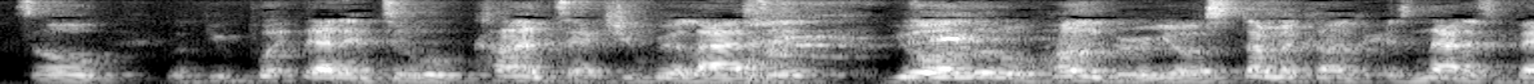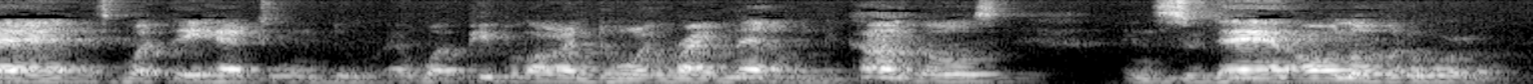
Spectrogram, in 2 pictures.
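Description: A man's voice: mid-range voice, brisk. Man in his thirties, roomy and distant. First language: not Arabic. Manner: conversational, animated, gesturing at a lectern. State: dry mouth from fasting. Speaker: speaker teaching at a mosque. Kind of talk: informal teaching talk. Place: carpeted prayer room indoors. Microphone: far camera. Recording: roomy, distant camera sound with faint hum.

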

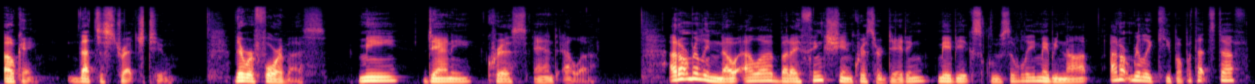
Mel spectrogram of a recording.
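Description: Sheepish young male stoner house-sitter played by a man, horror radio play. Mid-pitched, rambling, apologetic, closely and dryly recorded. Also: big pitch swings, normal speed, darkish tone, no echo, clean studio sound, lightly acted. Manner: rambling, apologetic, casual asides. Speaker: voice actor. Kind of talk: audio horror monologue, conversational confessional.

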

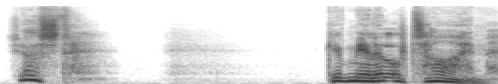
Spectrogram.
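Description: A man playing a rough, weary ex-convict of about sixty in an audiobook, speaking slowly and quietly in a husky, fond way. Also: on the high side, wildly swooping pitch, no echo, studio quality, pitched above the performer's own voice, exaggerated voice. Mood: weary, humble. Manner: slow, quiet, deliberate.

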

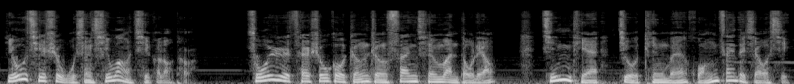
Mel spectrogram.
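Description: A man's voice: mid-range voice, very animated, normal speed, mellow, husky, no echo. A man narrating historical fiction in a dramatic scripted audiobook style. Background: music.

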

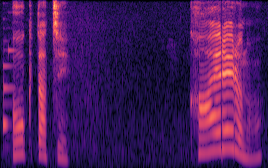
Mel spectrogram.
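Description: A woman's voice: high voice, very animated, extremely slow, fairly bright tone, a little hiss or hum, heavily acted. A woman voicing an earnest, loyal little village boy with a childlike, innocent way of speaking in an anime game. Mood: worried. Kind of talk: Japanese anime game voice acting.

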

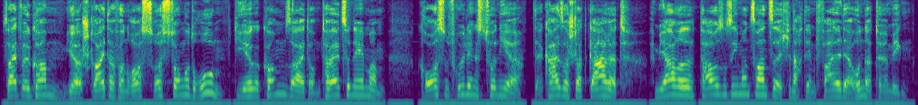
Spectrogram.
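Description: Man playing a loud, ceremonial tournament marshal, raised pitch. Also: lively intonation, normal speed, no room sound, close to an everyday voice. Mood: proclaiming. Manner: ceremonial, loudly declaiming. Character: proud tournament marshal proclaiming to an arena.

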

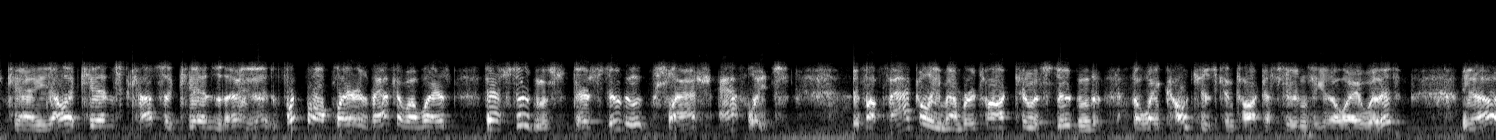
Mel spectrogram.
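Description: An older man, a retired professor, talking in a deep voice with halting restarts and a blunt, aggrieved tone, heard over a phone line. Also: slightly rough. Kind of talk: reflective interview talk.

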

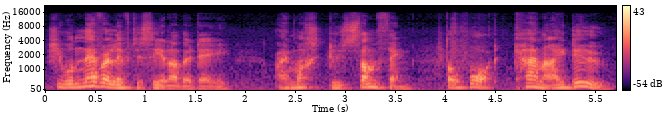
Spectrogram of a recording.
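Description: A man's voice: mid-range voice, very animated, normal speed, sharp tone, husky, voice pushed up, exaggerated voice. A man voicing a terrified young granddaughter in a storybook, anxious and pleading. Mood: terrified, desperate. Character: terrified young granddaughter fretting for her granny.

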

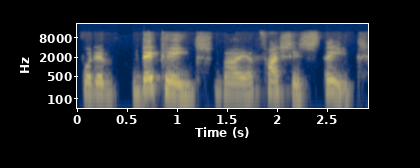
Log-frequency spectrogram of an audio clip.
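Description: Halting Angolan woman, native Portuguese speaker. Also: low voice, no echo. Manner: halting, searching for words, repeating phrases. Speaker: political party speaker at a conference. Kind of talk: political talk by video call. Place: room at home. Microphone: video call.

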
